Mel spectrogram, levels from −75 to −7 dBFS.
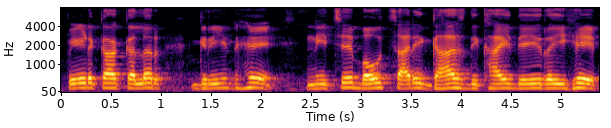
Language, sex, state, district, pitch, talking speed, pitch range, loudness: Hindi, male, Gujarat, Valsad, 155 Hz, 145 wpm, 150-165 Hz, -16 LUFS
